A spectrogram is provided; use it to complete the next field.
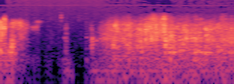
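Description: A coffee maker hisses and gurgles with a broad, rushing, bubbling noise that dips briefly near the start, then surges back and holds steady. No one speaks.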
